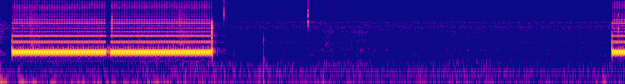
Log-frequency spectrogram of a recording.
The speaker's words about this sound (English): So, hopefully, he picks up. It's Oh, it's ringing. Do you hear that in your headphones? Yeah, I do.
